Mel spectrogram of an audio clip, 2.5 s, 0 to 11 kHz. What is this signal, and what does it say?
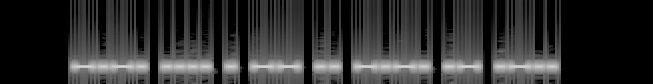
Morse code, heard as a keyed tone, about 48 wpm, 700 Hz. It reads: CHEMICAL
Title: Sentences from Top 1200 Words - New Word Drill Alt - 50wpm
